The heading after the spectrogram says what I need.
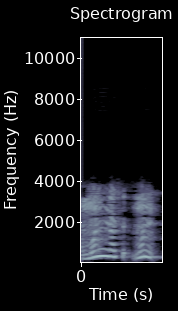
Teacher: நாவின் நுனி மேல்வாய் அண்ணத்தின் முன்பகுதியை தொடுது.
